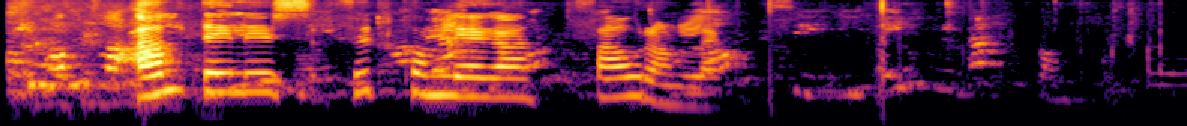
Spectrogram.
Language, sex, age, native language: Icelandic, female, 30-39, Icelandic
